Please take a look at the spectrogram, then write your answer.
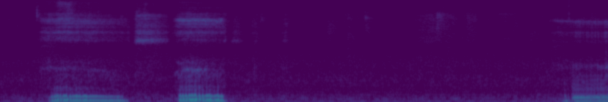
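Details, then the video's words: Angry dog giving low, rumbling growls in two bursts of about a second each near the start, then a quiet pause with soft breathing, and a third growl beginning at the end. "Jonggi the dog get angry"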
